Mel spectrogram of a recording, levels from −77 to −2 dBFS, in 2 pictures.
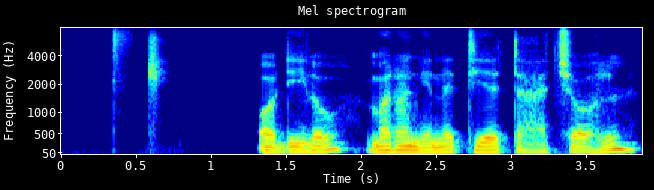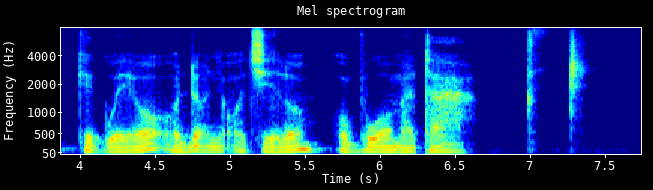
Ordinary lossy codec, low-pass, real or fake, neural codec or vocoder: none; none; fake; codec, 16 kHz, 0.8 kbps, ZipCodec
